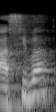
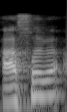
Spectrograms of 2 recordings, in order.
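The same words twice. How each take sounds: The two takes are said the same way.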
